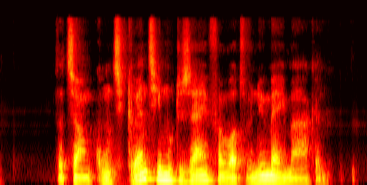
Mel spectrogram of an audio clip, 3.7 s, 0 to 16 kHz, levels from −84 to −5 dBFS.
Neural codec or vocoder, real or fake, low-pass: codec, 24 kHz, 0.9 kbps, DualCodec; fake; 10.8 kHz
